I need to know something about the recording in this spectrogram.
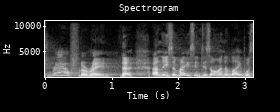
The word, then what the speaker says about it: Ralph Lauren: And she said, it's not Rolf Lauren, it's Ralph Lauren.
